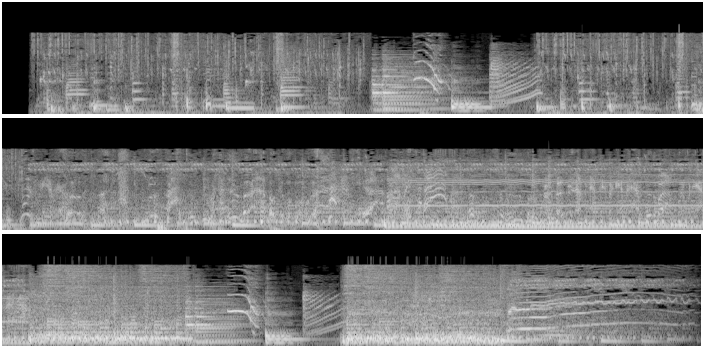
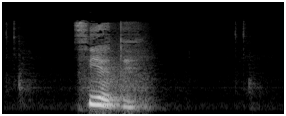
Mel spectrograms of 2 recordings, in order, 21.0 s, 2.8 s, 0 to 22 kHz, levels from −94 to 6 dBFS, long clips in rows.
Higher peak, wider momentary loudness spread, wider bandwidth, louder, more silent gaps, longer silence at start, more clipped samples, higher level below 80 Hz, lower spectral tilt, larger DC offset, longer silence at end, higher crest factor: first, 0 dBFS vs -6 dBFS; second, 11 LU vs 23 LU; second, 8.4 kHz vs 12 kHz; first, -13 LUFS vs -21 LUFS; neither; second, 0.3 s vs 0.75 s; neither; first, -26 dBFS vs -72 dBFS; about the same, -5 dB/octave vs -5.5 dB/octave; neither; second, 0.05 s vs 1.5 s; second, 14 dB vs 20 dB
